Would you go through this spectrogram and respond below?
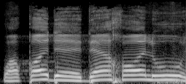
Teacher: Jika diizharkan dal pertamanya tetap ada qalqalah.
